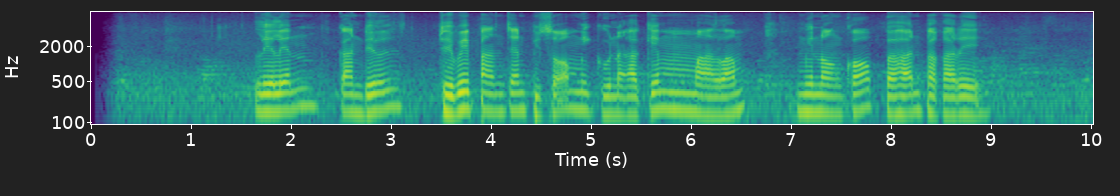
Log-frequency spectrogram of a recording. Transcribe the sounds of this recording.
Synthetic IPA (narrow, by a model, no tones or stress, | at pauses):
lilɪnkanɖɪl | ɖ̪̥e̤wepaɲt͡ʃɛnb̥i̤sɔ̰miɡ̥ṳnaːkemalamː | inɔŋkɔb̥a̤ɦanb̥ä̤kaɾe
